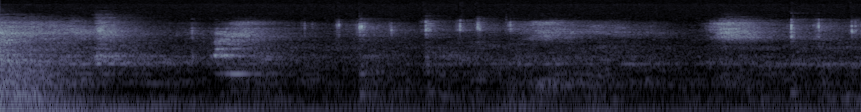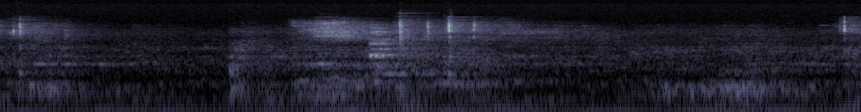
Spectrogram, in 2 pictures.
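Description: Keys tapped on a computer keyboard while a password is entered, quick irregular bursts of soft clicking that pause and resume, close and fairly quiet against a low background hum.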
